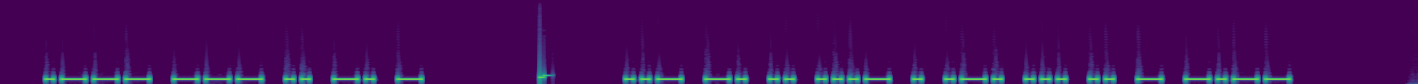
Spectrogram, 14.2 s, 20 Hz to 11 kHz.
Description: Morse code, heard as a keyed tone, about 15 wpm, 700 Hz. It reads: JOINT UNIVERSITY
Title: Sentences from Top 1300 Words - New Word Drill Alt - 15wpm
